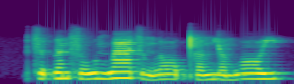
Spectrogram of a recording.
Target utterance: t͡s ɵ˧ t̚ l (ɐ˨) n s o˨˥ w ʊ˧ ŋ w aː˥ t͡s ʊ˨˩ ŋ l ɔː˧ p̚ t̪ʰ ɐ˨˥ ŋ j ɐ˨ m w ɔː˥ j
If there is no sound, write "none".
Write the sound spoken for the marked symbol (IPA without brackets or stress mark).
ɐ˥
